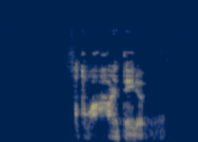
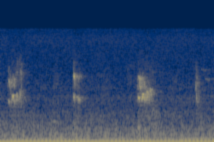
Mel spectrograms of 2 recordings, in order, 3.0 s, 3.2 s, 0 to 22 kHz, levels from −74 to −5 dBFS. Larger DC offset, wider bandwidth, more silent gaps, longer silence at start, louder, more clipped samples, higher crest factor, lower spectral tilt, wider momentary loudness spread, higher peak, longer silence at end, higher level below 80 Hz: second, under 0.1% vs 2%; about the same, 11.5 kHz vs 11 kHz; neither; first, 1.05 s vs 0 s; first, -29 LUFS vs -32 LUFS; neither; about the same, 22 dB vs 20 dB; about the same, -3.5 dB/octave vs -3.5 dB/octave; about the same, 11 LU vs 12 LU; about the same, -12 dBFS vs -12 dBFS; first, 0.8 s vs 0 s; second, -64 dBFS vs -40 dBFS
